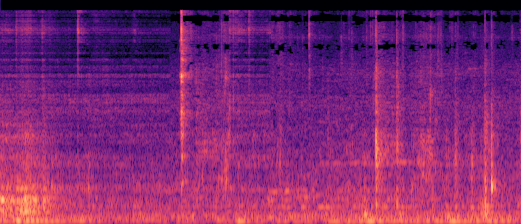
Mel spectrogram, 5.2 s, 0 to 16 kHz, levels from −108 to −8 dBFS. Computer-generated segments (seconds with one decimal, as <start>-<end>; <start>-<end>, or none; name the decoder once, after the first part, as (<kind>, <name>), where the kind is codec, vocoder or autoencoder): 0.0-1.7 (codec, SNAC); 2.3-2.7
